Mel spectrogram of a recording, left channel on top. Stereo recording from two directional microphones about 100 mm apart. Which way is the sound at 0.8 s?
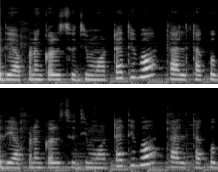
50° left (ahead or behind).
